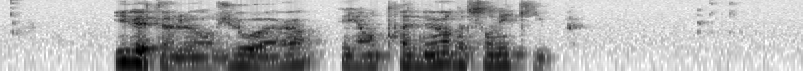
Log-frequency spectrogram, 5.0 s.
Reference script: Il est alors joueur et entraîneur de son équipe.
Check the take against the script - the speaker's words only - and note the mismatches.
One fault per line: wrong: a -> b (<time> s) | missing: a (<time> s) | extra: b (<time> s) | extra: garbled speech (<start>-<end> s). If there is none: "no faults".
no faults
